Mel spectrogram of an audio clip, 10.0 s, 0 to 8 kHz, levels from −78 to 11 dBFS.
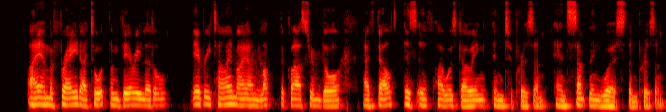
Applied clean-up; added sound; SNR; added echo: neural mask model DeepFilterNet 3.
